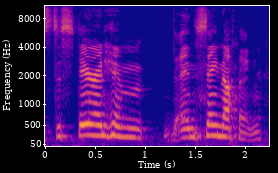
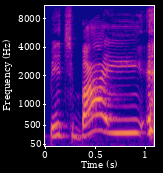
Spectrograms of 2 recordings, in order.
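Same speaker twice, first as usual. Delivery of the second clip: dismissive brush-off; 6 semitones higher, 4 dB louder than usual. Retold or imitated. Acted dismissive brush-off quote.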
